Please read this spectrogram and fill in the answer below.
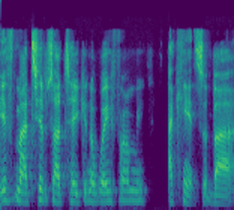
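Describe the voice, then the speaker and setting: A woman's monotone, flat intonation against a quiet background. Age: 60s. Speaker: restaurant server. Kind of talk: public testimony.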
